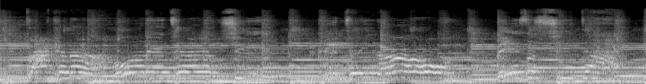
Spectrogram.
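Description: Live rock band playing: electric guitars and bass over a steady drum beat, with a male lead vocal singing short phrases.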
